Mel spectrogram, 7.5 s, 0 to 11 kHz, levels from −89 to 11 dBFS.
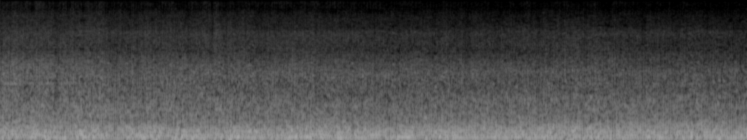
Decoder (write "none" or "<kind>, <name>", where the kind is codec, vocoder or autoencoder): vocoder, Vocos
